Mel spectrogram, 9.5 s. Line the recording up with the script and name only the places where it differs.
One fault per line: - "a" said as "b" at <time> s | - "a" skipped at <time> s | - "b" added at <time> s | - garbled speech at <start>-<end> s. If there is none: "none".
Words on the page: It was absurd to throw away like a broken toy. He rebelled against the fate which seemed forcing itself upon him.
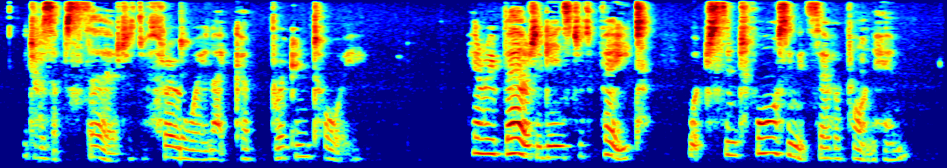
none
